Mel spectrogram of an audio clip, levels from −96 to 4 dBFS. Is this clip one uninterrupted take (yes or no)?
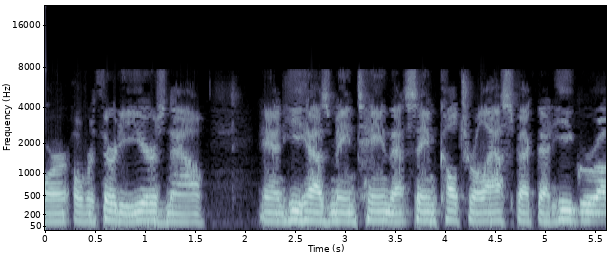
yes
